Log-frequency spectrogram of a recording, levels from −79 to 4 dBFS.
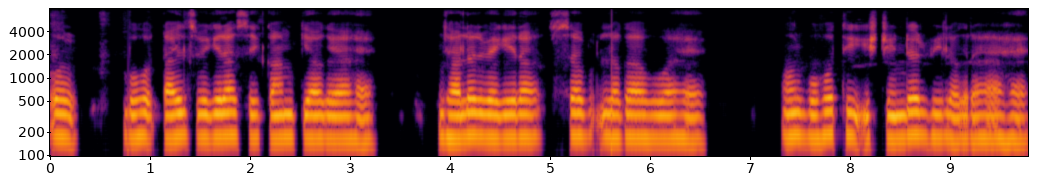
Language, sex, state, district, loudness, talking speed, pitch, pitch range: Hindi, female, Bihar, Araria, -15 LUFS, 140 wpm, 170 Hz, 165-175 Hz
